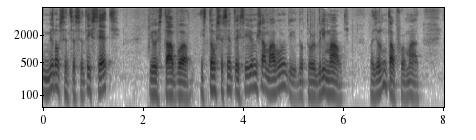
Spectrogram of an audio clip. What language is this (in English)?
Portuguese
